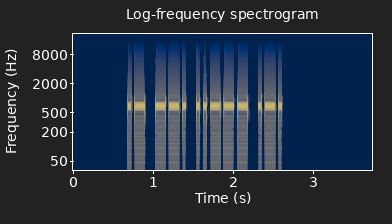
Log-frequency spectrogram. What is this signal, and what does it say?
Morse code, heard as a keyed tone, about 28 wpm, 700 Hz. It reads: AG2R
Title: USA Call Signs - 4 Characters - Repeated 3x - 28wpm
